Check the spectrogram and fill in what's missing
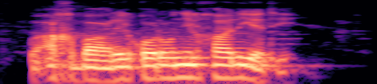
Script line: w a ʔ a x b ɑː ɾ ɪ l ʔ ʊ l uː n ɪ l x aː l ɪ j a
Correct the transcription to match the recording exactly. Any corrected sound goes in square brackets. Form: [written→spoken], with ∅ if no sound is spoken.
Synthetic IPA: w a ʔ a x b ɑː ɾ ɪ l [ʔ→q] ʊ [l→ɾ] uː n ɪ l x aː l ɪ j a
